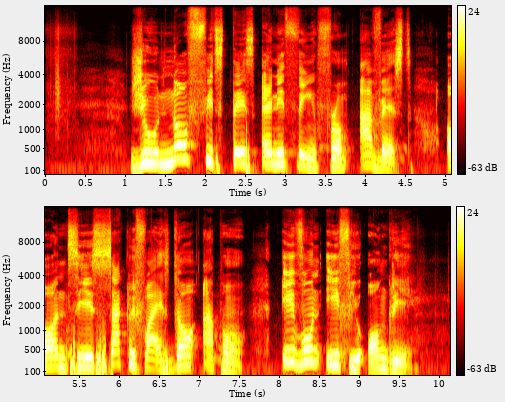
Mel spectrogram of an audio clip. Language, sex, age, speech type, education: Nigerian Pidgin, male, 15-29, spontaneous, tertiary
